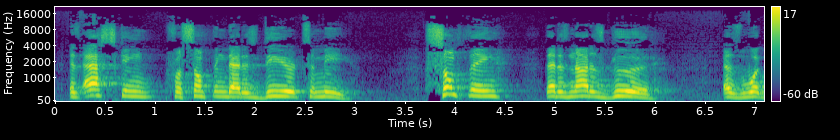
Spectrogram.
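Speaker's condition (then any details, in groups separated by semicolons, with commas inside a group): No condition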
